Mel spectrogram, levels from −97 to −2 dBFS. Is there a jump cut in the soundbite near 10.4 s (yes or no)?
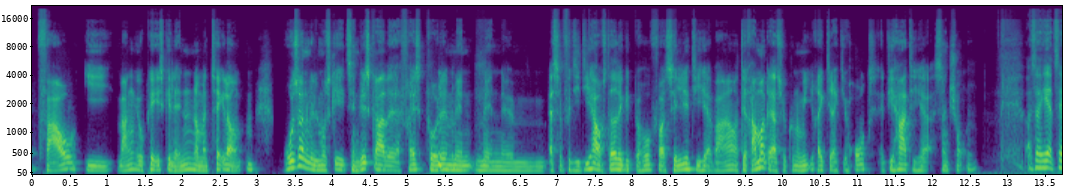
no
